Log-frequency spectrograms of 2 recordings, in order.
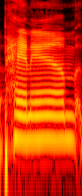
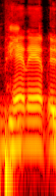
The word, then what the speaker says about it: Panem: and is it pronounced like the old airline? – Pan no, Am? no. Uh, it's a P A N E M.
